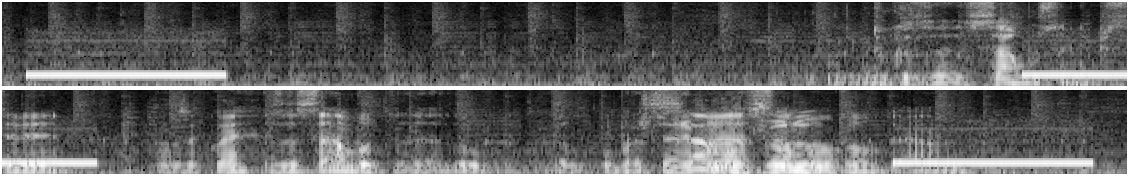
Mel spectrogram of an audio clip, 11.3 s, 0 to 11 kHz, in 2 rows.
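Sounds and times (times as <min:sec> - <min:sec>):
telephone ring tone: 0:00.0 - 0:01.2, 0:05.0 - 0:06.2, 0:09.3 - 0:11.2
faint noise: 0:00.0 - 0:11.2
speech: 0:04.5 - 0:10.6.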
